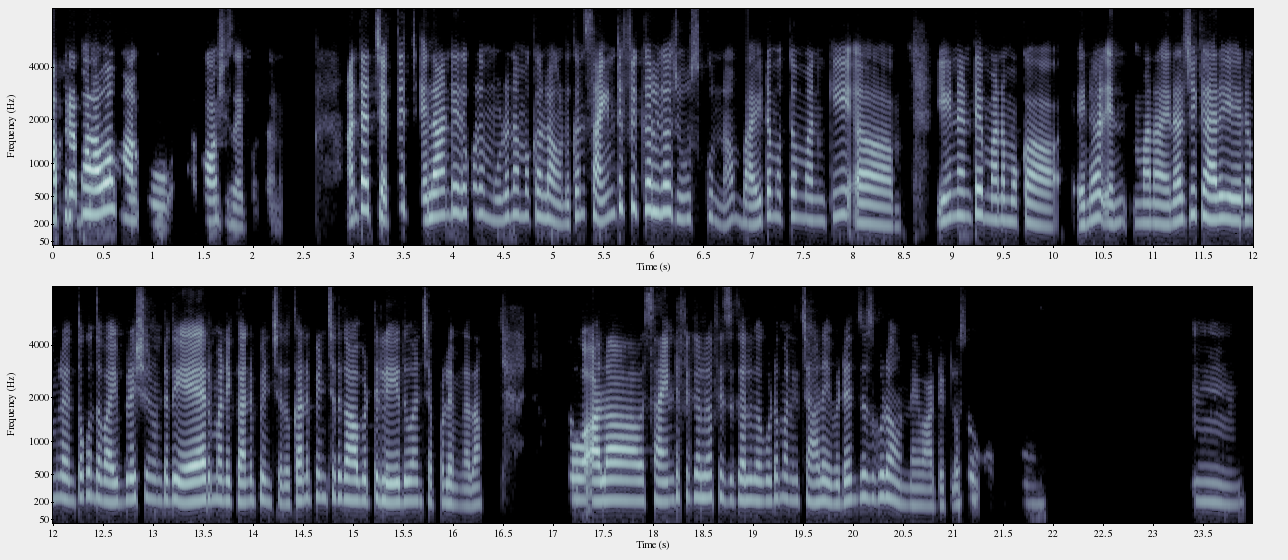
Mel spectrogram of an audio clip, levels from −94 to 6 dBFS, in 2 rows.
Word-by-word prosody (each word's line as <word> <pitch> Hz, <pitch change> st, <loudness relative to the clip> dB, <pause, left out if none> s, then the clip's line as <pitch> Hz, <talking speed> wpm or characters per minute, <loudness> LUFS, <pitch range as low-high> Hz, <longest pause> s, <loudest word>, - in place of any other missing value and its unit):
ప్రభావం 305 Hz, +5 st, +9 dB
మాకు 230 Hz, -3 st, 0 dB, 0.5 s
కాషియసయిపోతాను. 200 Hz, -8 st, -4 dB, 0.7 s
అంటే -, -, +1 dB
అది -, -, -13 dB
చెప్తే 380 Hz, -, 0 dB
చ్ -, -, -21 dB
ఎలా 275 Hz, +3 st, +7 dB
అంటే 295 Hz, +2 st, -4 dB
ఎదో 310 Hz, -, -1 dB
కూడా 305 Hz, -1 st, -5 dB
మూఢ 235 Hz, +2 st, -8 dB
నమ్మకంలా 280 Hz, -3 st, -3 dB
ఉంది. 200 Hz, 0 st, -10 dB
కానీ 290 Hz, +1 st, -6 dB
సైంటిఫికల్‌గా 330 Hz, -, +2 dB
జూసుకున్నా 250 Hz, -3 st, -12 dB, 0.2 s
బయట 205 Hz, +5 st, -2 dB
మొత్తం 270 Hz, +1 st, -7 dB
మనకి 240 Hz, +4 st, -6 dB, 0.2 s
ఆహ్, 195 Hz, -3 st, +1 dB, 0.5 s
ఏంటంటే 280 Hz, +3 st, 0 dB
మనమోక 230 Hz, -2 st, -3 dB, 0.6 s
ఎన 225 Hz, -, -5 dB, 0.2 s
ఎన్ 210 Hz, -, -9 dB, 0.2 s
మన 210 Hz, 0 st, -1 dB, 0.2 s
ఎనర్జీ 240 Hz, +7 st, -1 dB
క్యారీ 255 Hz, -1 st, +5 dB
జేయడంలో 240 Hz, 0 st, -1 dB
ఎంతో‌కొంత 250 Hz, +2 st, -5 dB
వైబ్రేషనుంటది. 225 Hz, +2 st, -3 dB
ఎయిర్ 220 Hz, +2 st, +6 dB
మనకి 215 Hz, -1 st, -5 dB
కనిపించదు. 200 Hz, -3 st, -6 dB
కనిపించదు 240 Hz, +1 st, -5 dB
గాబట్టి 220 Hz, +1 st, 0 dB
లేదు 200 Hz, +2 st, +1 dB
అని 210 Hz, -, -12 dB
చెప్పలేం 190 Hz, -2 st, -7 dB
గదా! 175 Hz, +2 st, -7 dB, 0.9 s
సో 230 Hz, -, -1 dB, 0.2 s
అలా 220 Hz, +1 st, +5 dB, 0.4 s
సైంటిఫికల్‌గా, 245 Hz, +4 st, -4 dB
ఫిజికల్‌గా 220 Hz, -1 st, -4 dB
గూడా 235 Hz, +2 st, -8 dB
మనకి 215 Hz, -2 st, -14 dB
చాలా 200 Hz, +2 st, -4 dB
ఎవిడెన్సెస్ 225 Hz, +5 st, -6 dB
గూడా 245 Hz, -2 st, -1 dB
ఉన్నాయి 170 Hz, -1 st, -13 dB
వాటిట్లో 170 Hz, +1 st, -12 dB
సో 235 Hz, -, -9 dB, 0.5 s
హ్మ్. 185 Hz, -1 st, -23 dB, 1.5 s
హ్మ్. 195 Hz, -3 st, -14 dB
230 Hz, 135 wpm, -23 LUFS, 205-255 Hz, 1.5 s, ప్రభావం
